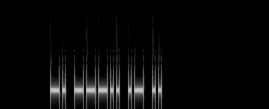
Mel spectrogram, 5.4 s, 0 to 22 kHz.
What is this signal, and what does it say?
Morse code, heard as a keyed tone, about 20 wpm, 700 Hz. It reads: N8AI
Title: Easy Call Signs - 20wpm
